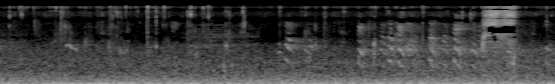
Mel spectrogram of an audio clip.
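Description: Small birds chirping: quick, short chirps, several in a rush about two to three seconds in, over a steady low rumble.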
